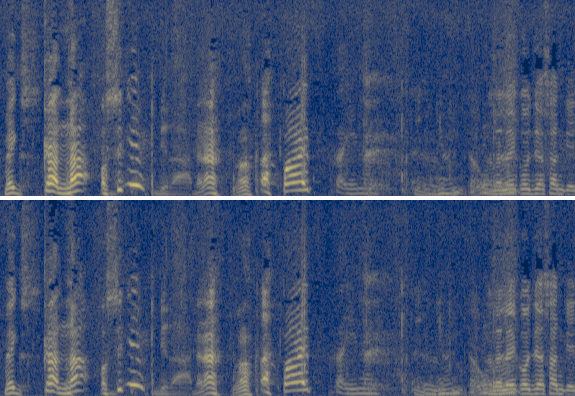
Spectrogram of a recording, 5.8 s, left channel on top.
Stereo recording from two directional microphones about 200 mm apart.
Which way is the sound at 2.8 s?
55° left (ahead or behind).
